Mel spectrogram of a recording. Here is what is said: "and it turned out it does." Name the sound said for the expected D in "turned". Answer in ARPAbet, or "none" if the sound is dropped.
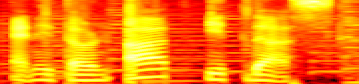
none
